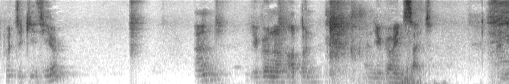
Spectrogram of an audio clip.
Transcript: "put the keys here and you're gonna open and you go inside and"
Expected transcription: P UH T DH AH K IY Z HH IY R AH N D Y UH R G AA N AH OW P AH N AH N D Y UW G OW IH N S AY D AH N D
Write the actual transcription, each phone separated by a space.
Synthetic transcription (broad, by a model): P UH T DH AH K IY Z HH IY R AH N D Y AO G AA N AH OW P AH N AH N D Y UW G OW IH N S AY AH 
